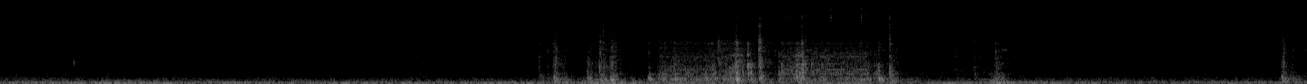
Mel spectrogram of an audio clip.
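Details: HP OfficeJet Pro 8100 printer, level 1 head cleaning (power held, X twice, paper once), used when print colour is abnormal; button blinks until done: soft whirring carriage moves and clicky motor bursts; normal printhead cleaning cycle.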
